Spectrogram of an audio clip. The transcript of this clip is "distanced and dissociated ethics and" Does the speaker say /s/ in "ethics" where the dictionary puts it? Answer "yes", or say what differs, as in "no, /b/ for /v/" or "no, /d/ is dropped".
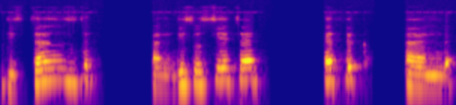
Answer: no, /s/ is dropped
